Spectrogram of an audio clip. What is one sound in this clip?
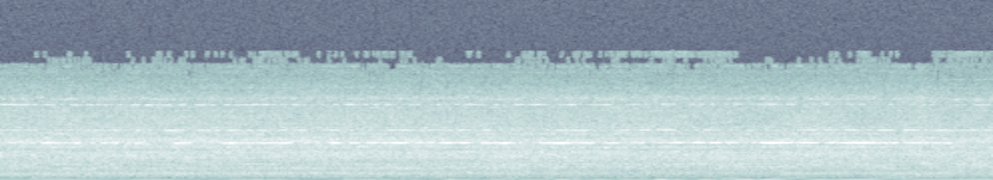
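An electric orbital sander whirs steadily.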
